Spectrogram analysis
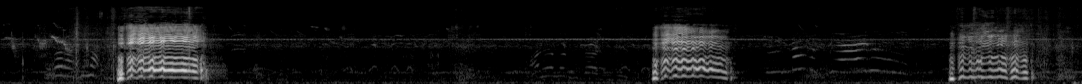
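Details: Goat giving three loud quavering bleats, the first longest, spaced several seconds apart, with fainter bleats and a steady high-pitched tone in the quiet gaps.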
